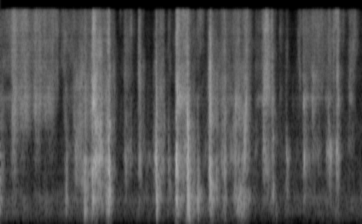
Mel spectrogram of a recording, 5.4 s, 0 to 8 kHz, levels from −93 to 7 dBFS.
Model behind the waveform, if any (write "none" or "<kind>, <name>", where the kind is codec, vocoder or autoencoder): vocoder, WaveNeXt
